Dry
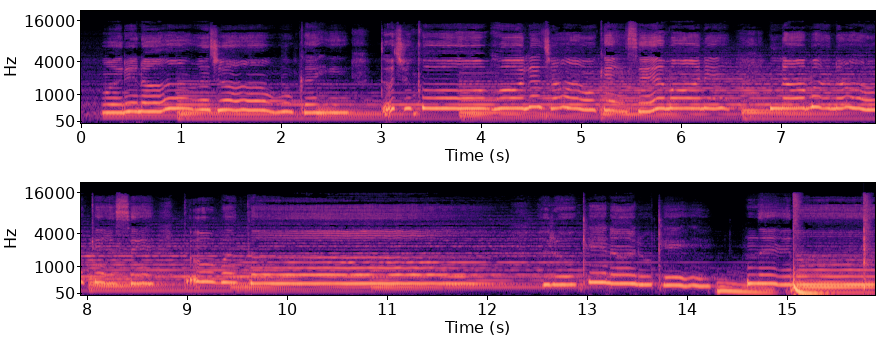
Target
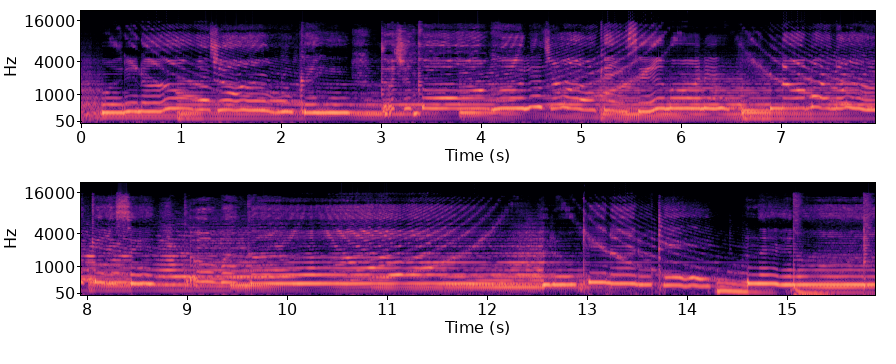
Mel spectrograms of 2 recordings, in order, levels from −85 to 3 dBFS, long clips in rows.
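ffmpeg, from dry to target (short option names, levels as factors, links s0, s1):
-af "aphaser=in_gain=1:out_gain=1:delay=3.9:decay=0.76:speed=0.16:type=sinusoidal,acompressor=threshold=0.112:ratio=6"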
